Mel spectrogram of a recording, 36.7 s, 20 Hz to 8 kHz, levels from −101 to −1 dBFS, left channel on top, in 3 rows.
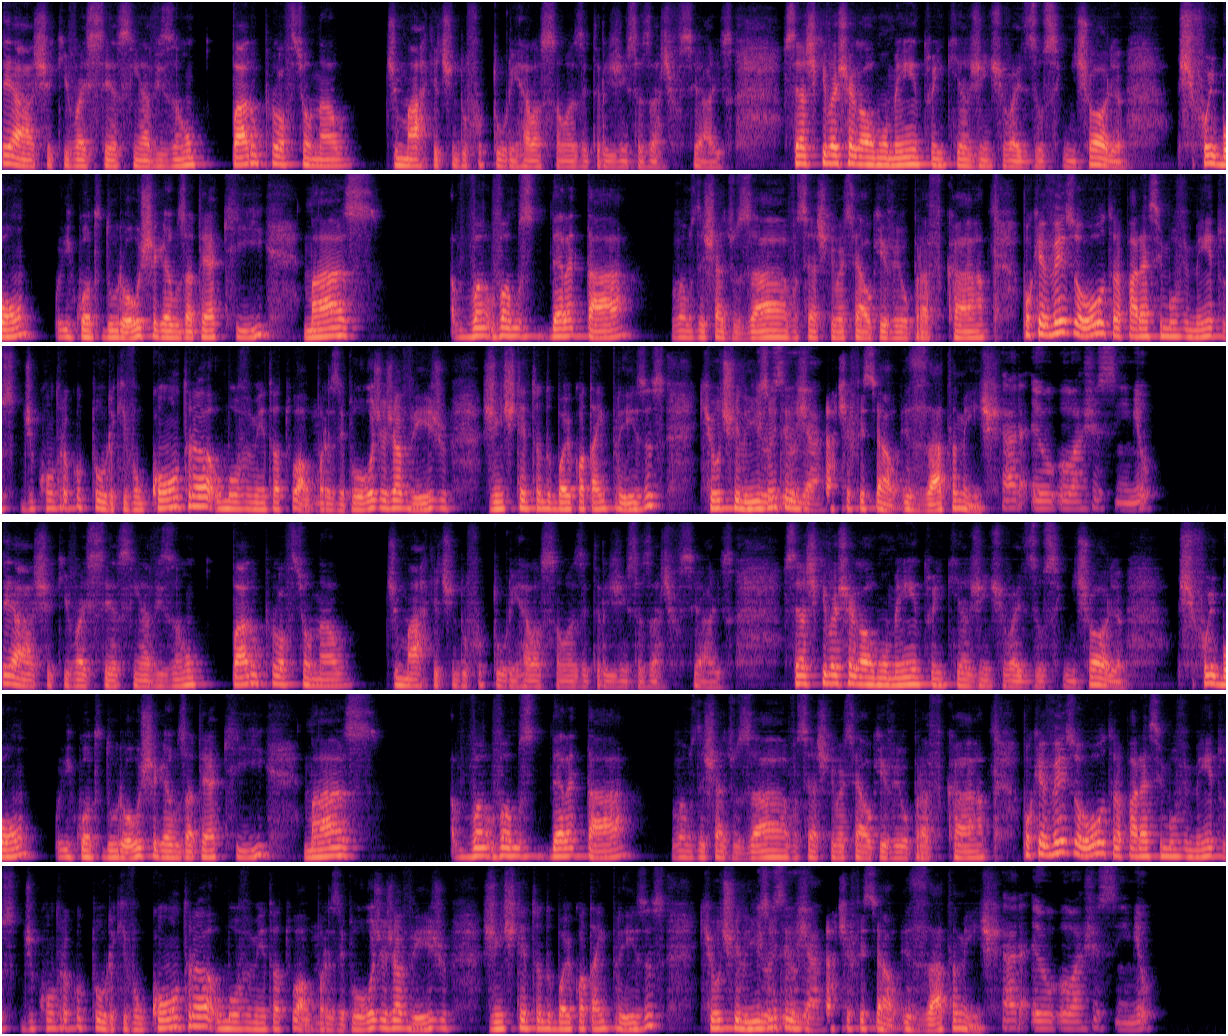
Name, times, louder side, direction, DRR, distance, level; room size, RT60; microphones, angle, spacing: voice 1, 0.0-2.0 2.3-3.5 3.9-16.0 16.7-18.5 18.9-34.5, left 2 dB, 20° left, 0.4 m, -31 dB
voice 2, 27.4-27.7 32.0-32.7 34.5-36.0, left 1 dB, 85° left, 2.2 m, -39 dB
4.7 x 2.6 x 4.3 m
head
